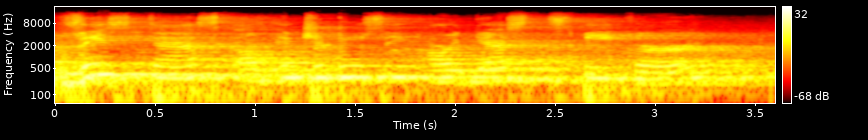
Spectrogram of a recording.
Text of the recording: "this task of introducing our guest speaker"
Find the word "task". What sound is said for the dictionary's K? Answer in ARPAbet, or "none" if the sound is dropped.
K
